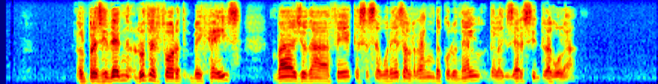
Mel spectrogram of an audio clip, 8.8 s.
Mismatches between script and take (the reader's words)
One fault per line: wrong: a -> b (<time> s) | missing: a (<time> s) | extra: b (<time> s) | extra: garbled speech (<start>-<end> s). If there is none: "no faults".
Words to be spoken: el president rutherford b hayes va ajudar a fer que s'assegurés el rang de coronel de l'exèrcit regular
no faults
